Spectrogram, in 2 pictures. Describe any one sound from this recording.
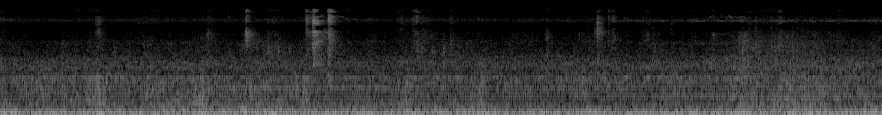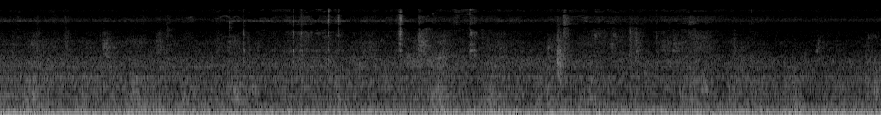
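Train wheels click and rattle over rail joints.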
